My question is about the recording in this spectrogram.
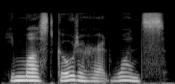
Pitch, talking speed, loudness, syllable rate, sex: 170 Hz, 240 wpm, -17 LUFS, 4.4 syllables/s, female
